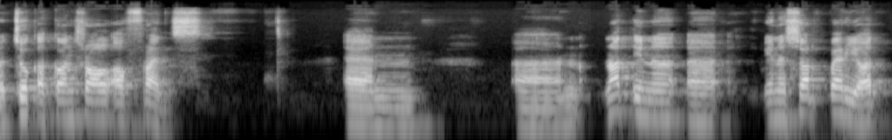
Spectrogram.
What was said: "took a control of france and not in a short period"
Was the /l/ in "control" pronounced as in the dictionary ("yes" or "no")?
yes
